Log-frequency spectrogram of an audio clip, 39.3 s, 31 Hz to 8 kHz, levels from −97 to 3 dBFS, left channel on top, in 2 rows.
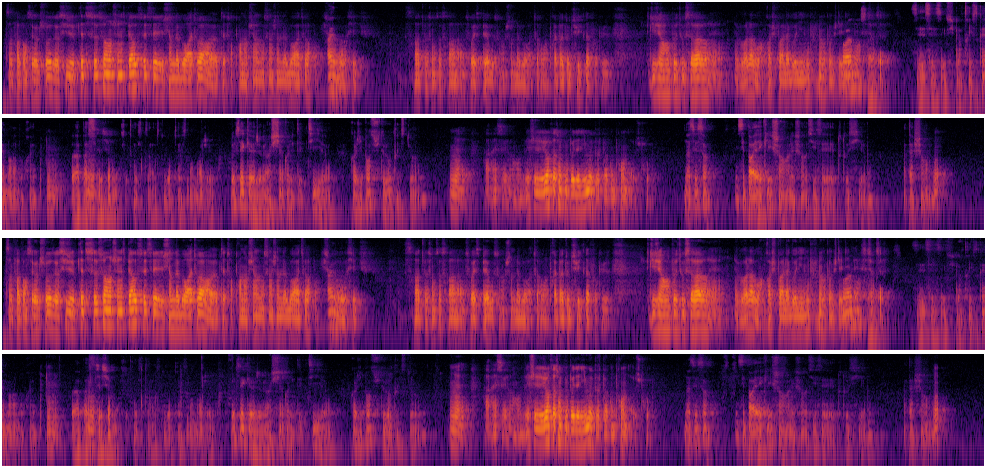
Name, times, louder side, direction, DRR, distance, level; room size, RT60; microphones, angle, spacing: voice 1, 0.1-7.1 8.1-12.5 12.9-16.9 17.5-17.6 20.6-20.8 21.4-21.7 27.3-27.5 28.6-29.0 29.3-32.5 38.3-38.4, right 2 dB, 60° right, 1.6 m, -33 dB
voice 2, 6.5-6.9 16.8-17.5 18.2-20.3 21.0-22.0 22.3-23.9 24.2-26.2 26.6-28.1 33.3-33.8 34.3-37.1 37.8-38.3, left 3 dB, 85° left, 1.7 m, -43 dB
28.0 x 21.5 x 6.4 m
head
